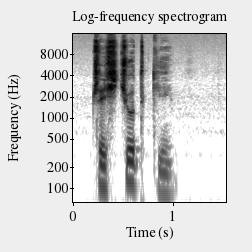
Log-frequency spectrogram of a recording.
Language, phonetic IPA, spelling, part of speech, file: Polish, [t͡ʃɨɕˈt͡ɕutʲci], czyściutki, adjective, Pl-czyściutki.ogg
